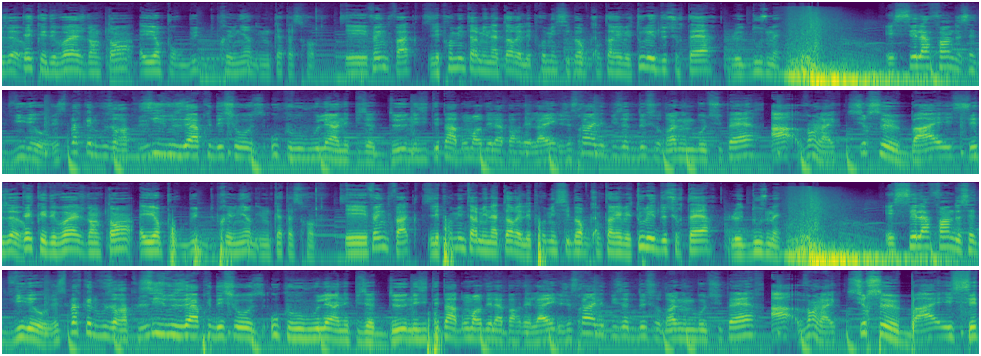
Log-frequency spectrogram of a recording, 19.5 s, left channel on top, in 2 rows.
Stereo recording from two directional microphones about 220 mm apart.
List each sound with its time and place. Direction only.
0.2 s speech: 25° right (ahead or behind)
8.8 s speech: 35° right (ahead or behind); by 13.2 s 20° right (ahead or behind)
13.3 s speech: 30° right (ahead or behind); by 17.1 s 15° right (ahead or behind)
17.1 s speech: 35° right (ahead or behind)
18.3 s speech: 45° right (ahead or behind)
